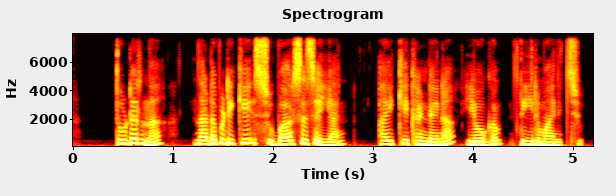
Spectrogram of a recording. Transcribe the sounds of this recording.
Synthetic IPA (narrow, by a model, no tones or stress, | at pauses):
t̪uɽɐrnːɨnɐɽɐbɐɽikʲːɨɕubaːrɕɐt͡ɕe̞jːaːnɐjkʲːɐkʰɐɳɖenɐjo̞ːɡɐmt̪iːɾumaːnit͡ɕːu̥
